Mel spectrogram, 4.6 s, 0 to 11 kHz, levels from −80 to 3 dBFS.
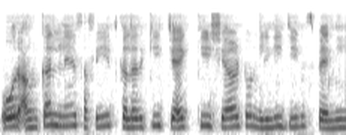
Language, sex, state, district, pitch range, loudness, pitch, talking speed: Hindi, female, Uttar Pradesh, Jalaun, 210-255 Hz, -30 LUFS, 230 Hz, 180 wpm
